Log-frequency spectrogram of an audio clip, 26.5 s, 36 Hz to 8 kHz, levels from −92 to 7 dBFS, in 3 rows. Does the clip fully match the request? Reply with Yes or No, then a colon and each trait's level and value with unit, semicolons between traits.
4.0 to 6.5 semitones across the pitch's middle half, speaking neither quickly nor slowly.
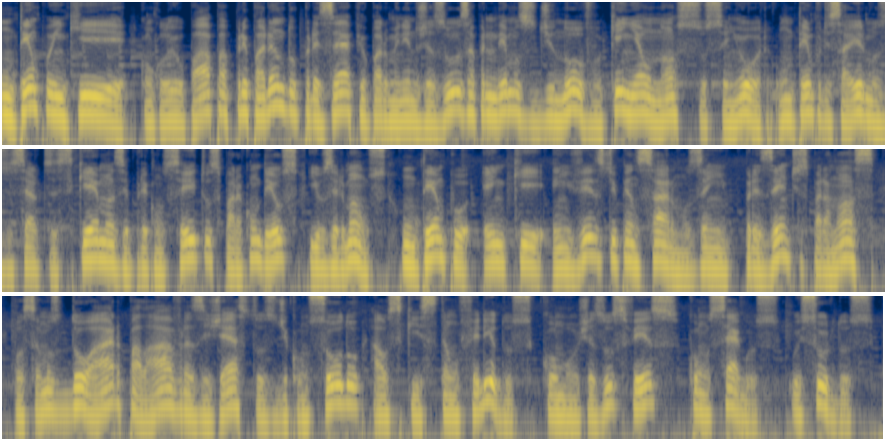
Yes: average, 5.3 semitones; average, 155 wpm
